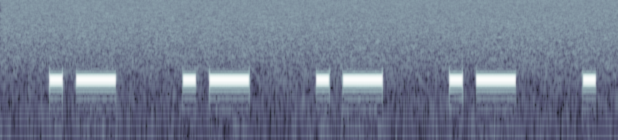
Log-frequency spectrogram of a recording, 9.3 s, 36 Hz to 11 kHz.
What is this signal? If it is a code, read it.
Telephone call progress tone (pulsed, as in Italy), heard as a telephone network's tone, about 420 Hz. Dial tone.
